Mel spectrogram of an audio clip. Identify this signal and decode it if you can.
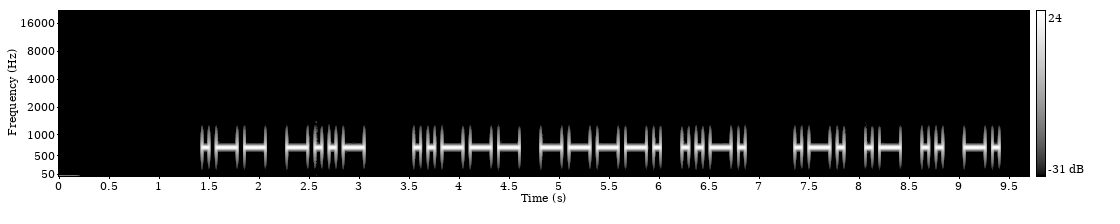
Morse code, heard as a keyed tone, about 17 wpm, 700 Hz. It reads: WX 29F RAIN
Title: K1USN SST QSO Practice 17wpm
